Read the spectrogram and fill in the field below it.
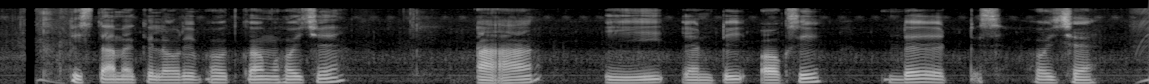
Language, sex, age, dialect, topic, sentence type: Maithili, male, 18-24, Bajjika, agriculture, statement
